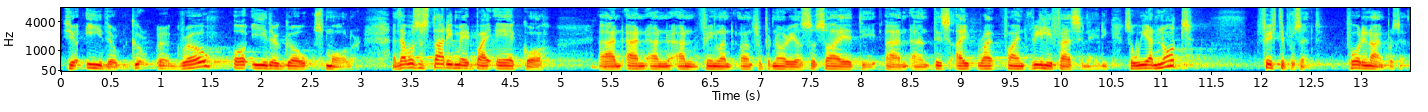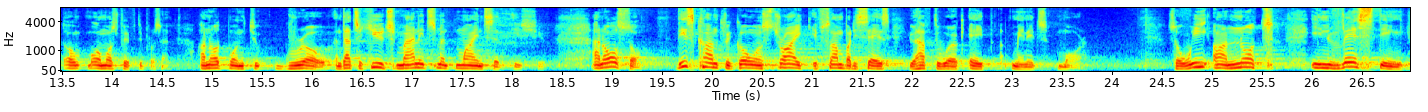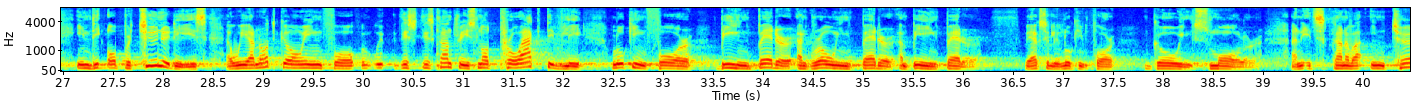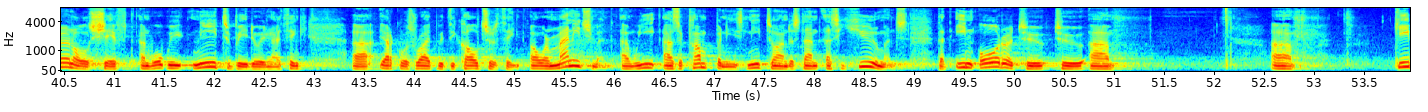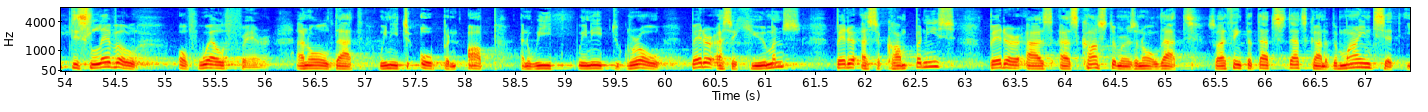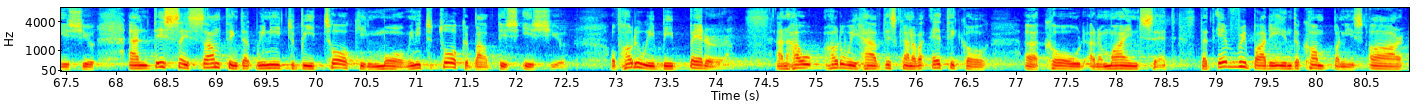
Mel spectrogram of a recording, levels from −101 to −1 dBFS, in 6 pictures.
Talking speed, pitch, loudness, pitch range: 175 wpm, 140 Hz, -17 LUFS, 125-165 Hz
